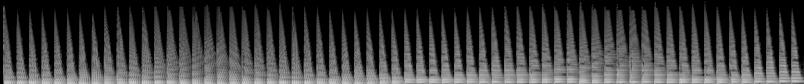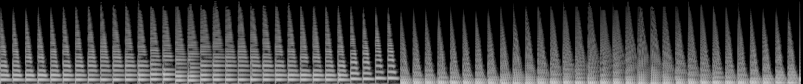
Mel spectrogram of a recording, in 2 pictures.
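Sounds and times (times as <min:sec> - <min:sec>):
synth: 0:00.0 - 0:16.0.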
